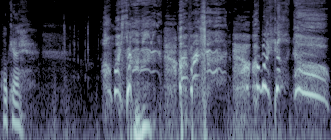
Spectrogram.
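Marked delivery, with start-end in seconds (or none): 1.6-5.0 piercing high shrieks of joy; shrieking jackpot winner. Real, not acted. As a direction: shriek like you just won the lottery. Five pound fish landed.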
